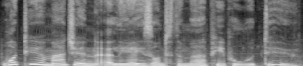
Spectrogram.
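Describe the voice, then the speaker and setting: Woman doing student witch heroine for a game, slightly high voice, polite, curious, faint music under it. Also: lively intonation, a little fast, a little mellow, natural voice. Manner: polite, inquisitive. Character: helpful, modest young heroine, a student witch. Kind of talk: video game dialogue acting.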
